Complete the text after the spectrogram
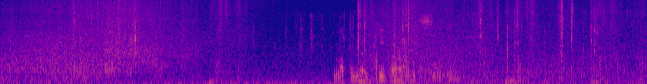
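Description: Waves wash gently onto a shore.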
